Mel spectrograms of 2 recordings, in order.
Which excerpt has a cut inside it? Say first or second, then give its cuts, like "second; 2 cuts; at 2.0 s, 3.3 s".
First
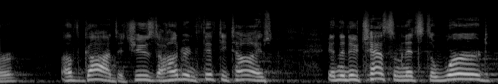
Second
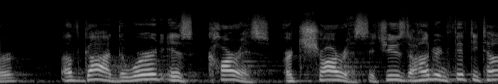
first; 1 cut; at 1.2 s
